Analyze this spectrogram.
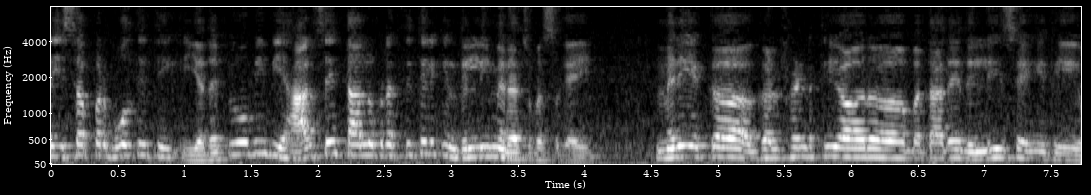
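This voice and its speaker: A man teaching pronunciation in a lecture, his pitch sitting a bit high and swinging widely as he explains. He spells out sounds one at a time and poses rhetorical questions to his listeners. A faint hiss of background noise sits under the voice. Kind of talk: spoken lecture.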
